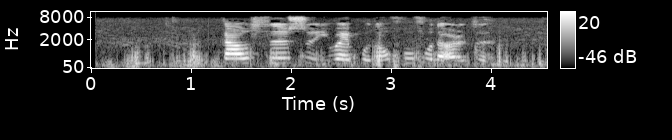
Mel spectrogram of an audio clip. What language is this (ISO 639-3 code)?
zho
